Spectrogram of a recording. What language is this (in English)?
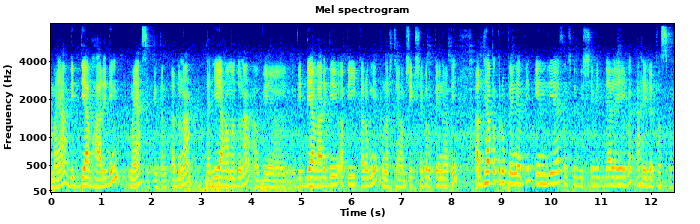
Sanskrit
